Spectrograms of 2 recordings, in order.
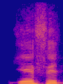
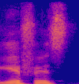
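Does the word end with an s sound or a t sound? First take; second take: t sound; s sound. First: The word ends with a t sound. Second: The word ends with an s sound. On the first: "depende de sefaradí"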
